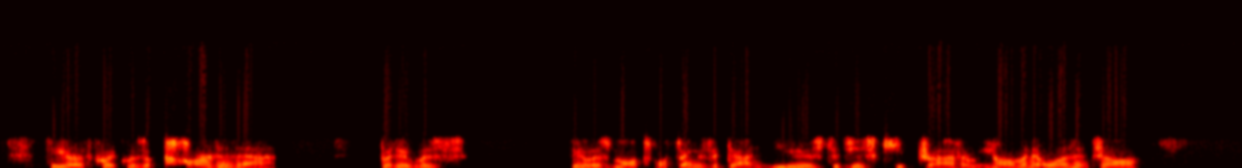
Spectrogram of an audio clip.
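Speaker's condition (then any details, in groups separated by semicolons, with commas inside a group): Spasmodic dysphonia; lost vocal control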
